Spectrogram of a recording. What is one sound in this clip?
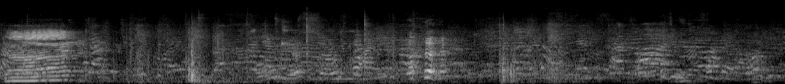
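Children chatter and call out nearby.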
